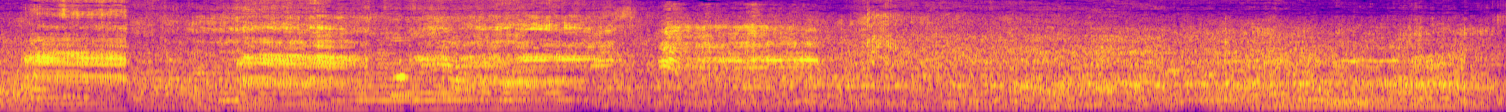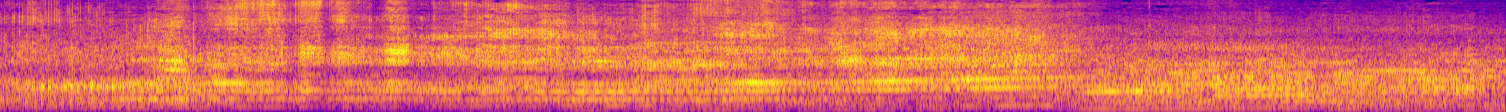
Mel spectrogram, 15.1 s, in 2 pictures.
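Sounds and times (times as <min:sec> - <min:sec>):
race car engines: 0:00.0 - 0:15.0.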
